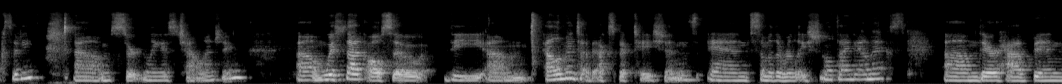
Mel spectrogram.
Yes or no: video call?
yes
